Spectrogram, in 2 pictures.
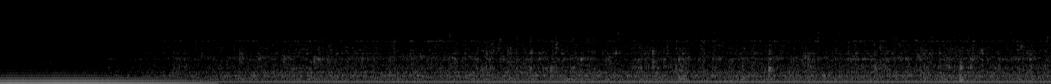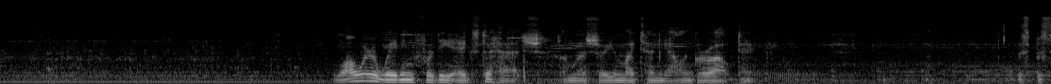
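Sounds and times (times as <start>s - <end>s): low pump hum: 0.0s - 21.0s
water drips: 1.4s - 17.6s
water trickling and splashing: 1.5s - 17.6s.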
